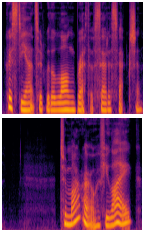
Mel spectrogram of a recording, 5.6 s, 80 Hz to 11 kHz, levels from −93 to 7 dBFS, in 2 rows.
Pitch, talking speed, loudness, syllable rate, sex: 195 Hz, 140 wpm, -18 LUFS, 4.6 syllables/s, female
